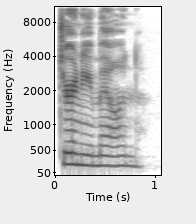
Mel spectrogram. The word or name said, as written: journeyman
